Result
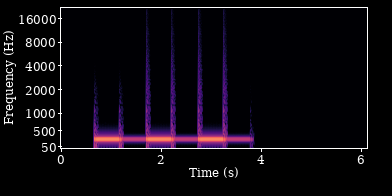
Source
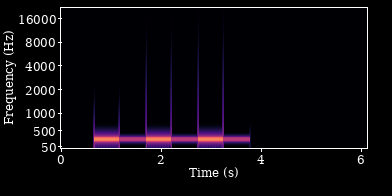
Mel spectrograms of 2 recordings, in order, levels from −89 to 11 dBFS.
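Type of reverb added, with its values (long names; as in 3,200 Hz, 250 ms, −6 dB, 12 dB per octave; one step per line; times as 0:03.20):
reverb whose tail is shaped and stops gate 100 ms falling, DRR 1.5 dB
level −2 dB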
